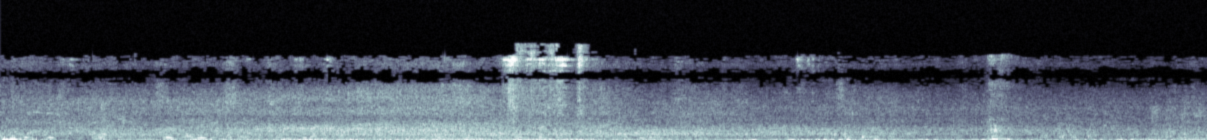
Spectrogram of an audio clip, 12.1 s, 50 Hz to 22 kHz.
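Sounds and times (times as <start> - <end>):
faint voices: 0.0 - 9.0, 9.6 - 12.0
road traffic rumble: 0.0 - 12.0
wind buffeting microphone: 0.0 - 12.0.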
